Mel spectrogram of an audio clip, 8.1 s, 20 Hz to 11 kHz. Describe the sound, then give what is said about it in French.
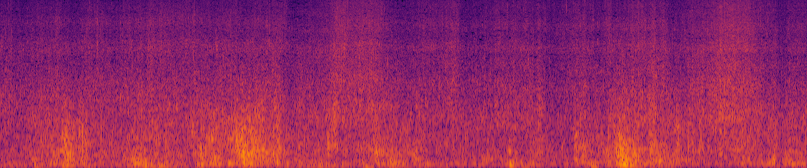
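A 60-foot (18.28 m) sailboat sailing close-hauled at about 9.7 knots in 10 knots of wind with its engine switched off, with steady wind rushing across the microphone and waves washing and slapping against the hull in repeated surges. No one speaks. “Ça y est, on a la voile. C'est du bien que ça s'arrête le moteur.”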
